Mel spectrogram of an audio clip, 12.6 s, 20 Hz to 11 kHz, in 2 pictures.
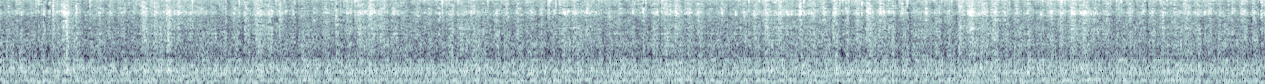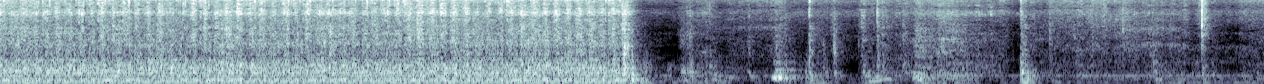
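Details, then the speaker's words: Kenmore 385.19550 computerized sewing machine stitching pattern 13 before cleaning and lubrication: loud, harsh busy clatter at about three to four stitches a second, very noisy; owner expects lubrication to smooth it. "but as you see um you hear the noise and it's very noisy actually"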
